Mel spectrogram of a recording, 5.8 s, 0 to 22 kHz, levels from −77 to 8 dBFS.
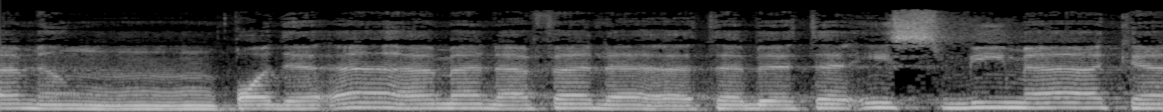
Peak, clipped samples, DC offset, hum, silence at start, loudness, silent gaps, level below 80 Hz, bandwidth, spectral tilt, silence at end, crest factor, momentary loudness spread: -4 dBFS; under 0.1%; under 0.1%; none; 0 s; -16 LUFS; none; -50 dBFS; 15 kHz; -5 dB/octave; 0 s; 12 dB; 3 LU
